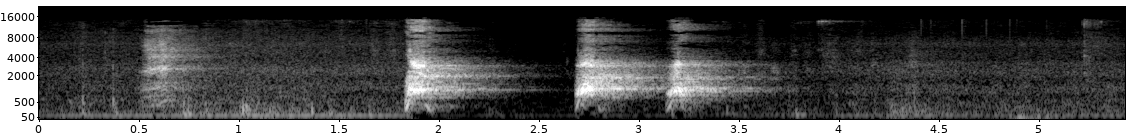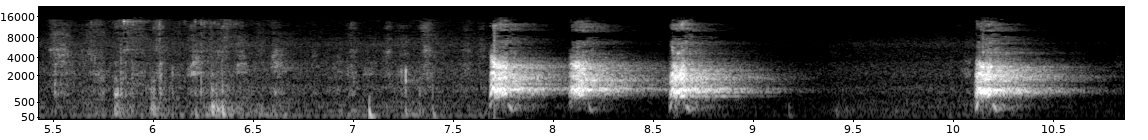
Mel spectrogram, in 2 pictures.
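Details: A Shih Tzu harassing a myna bird gives sharp, raspy barks, single and in quick pairs, separated by quieter stretches with a faint low hum.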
